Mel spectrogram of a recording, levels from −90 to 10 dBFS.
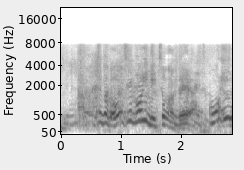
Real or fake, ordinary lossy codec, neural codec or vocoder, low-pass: fake; none; codec, 16 kHz, 2 kbps, FreqCodec, smaller model; none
